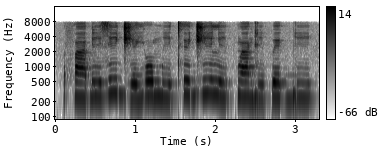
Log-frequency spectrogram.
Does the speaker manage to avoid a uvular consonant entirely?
yes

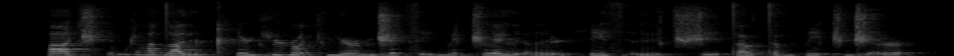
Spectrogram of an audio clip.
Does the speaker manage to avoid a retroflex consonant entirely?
no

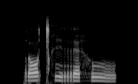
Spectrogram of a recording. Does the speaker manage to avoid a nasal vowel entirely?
yes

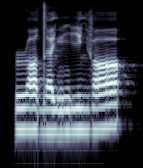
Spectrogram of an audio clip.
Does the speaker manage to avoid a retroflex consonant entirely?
yes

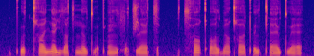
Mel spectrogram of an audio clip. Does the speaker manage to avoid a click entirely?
yes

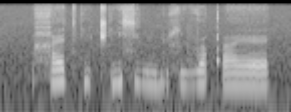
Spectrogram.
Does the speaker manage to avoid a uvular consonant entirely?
no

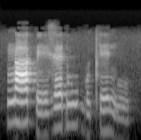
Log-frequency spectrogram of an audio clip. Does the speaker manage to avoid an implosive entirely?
no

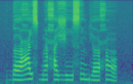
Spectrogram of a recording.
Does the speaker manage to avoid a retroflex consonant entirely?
yes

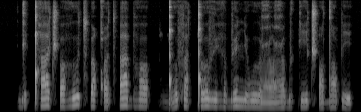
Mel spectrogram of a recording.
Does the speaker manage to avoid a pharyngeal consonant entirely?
no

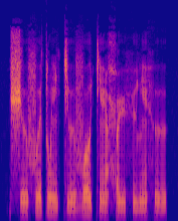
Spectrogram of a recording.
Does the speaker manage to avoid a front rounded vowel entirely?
no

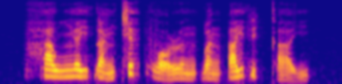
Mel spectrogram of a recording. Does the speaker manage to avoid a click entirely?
yes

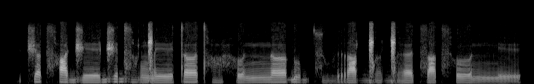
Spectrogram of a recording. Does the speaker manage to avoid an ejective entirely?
yes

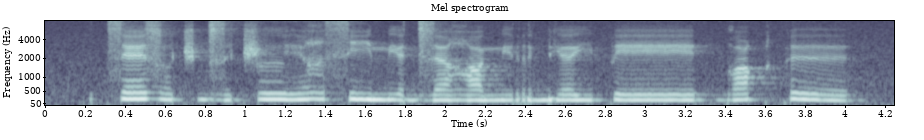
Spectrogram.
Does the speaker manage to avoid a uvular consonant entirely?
no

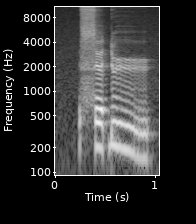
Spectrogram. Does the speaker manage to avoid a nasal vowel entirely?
yes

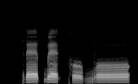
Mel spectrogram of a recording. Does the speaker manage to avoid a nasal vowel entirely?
yes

